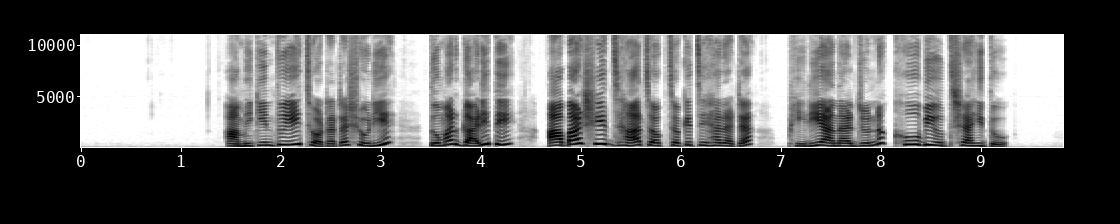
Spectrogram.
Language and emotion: Bengali, happy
